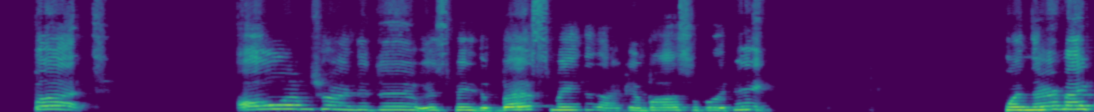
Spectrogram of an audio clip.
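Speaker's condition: Cerebral palsy; trains mace and clubs

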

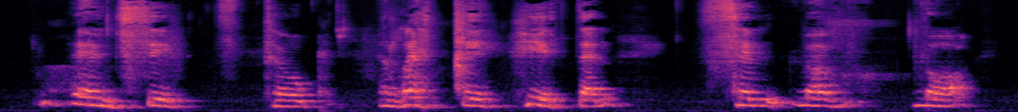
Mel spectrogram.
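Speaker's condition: Aphasia; aphasia from brain damage, at onset could not speak at all, partly recovered after time in Spain; knows words but cannot get them out, word-finding errors, garbled non-words, restarts, repetitions

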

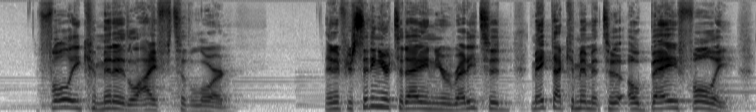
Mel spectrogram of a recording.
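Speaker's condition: No condition

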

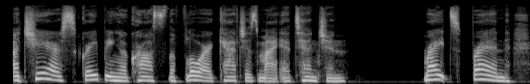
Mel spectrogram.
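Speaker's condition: No condition

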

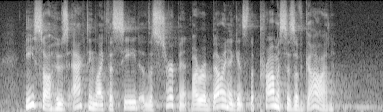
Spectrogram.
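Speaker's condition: No condition

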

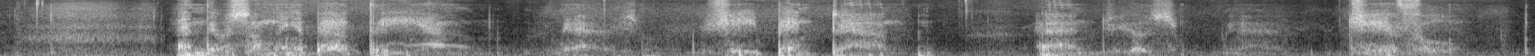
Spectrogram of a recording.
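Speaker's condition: Laryngectomy, voice prosthesis

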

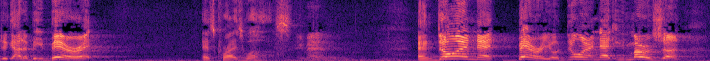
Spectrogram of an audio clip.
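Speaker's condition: No condition

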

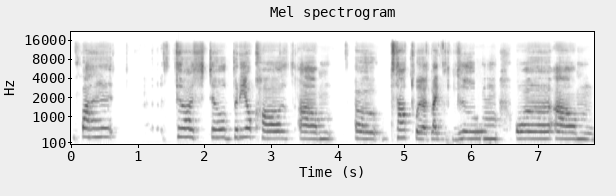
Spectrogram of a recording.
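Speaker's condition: Deafness; medical diagnosis, no sign language, relies on lip reading and captions; able to talk, speech therapy for most of life

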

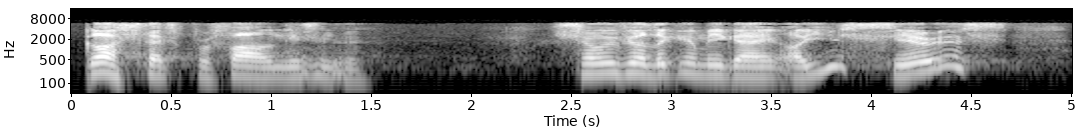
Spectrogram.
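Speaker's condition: Cleft palate, Pierre Robin syndrome

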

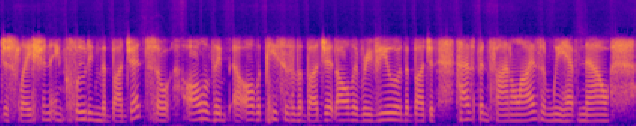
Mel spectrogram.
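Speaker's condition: No condition

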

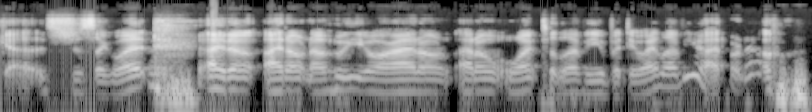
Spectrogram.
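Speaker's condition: No condition

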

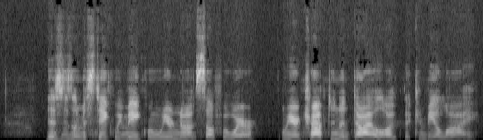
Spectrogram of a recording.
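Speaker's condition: Cleft lip and palate; age 41, no further surgery needed at present, still some days of pain

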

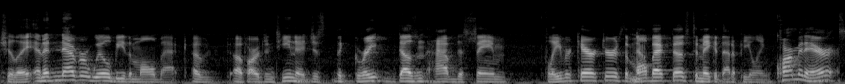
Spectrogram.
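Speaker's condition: No condition

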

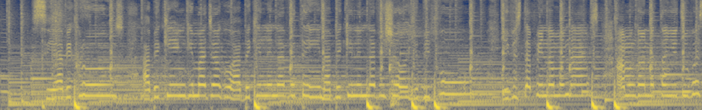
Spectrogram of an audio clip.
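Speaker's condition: No condition

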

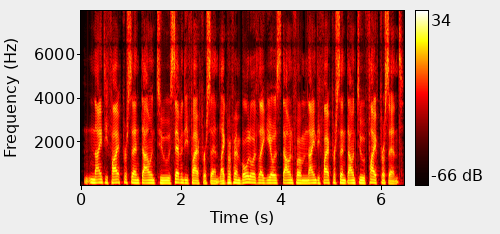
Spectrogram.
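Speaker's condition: No condition

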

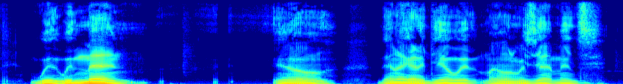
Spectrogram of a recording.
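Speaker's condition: Parkinson's; taken for drunk so could not get a cab

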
